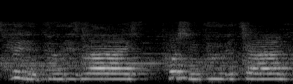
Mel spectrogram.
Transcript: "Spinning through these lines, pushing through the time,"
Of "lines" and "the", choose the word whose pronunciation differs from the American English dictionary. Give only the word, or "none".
lines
